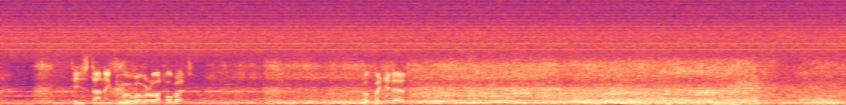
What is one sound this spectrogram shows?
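Motorcycle engines rev loudly and roar away from a start.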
